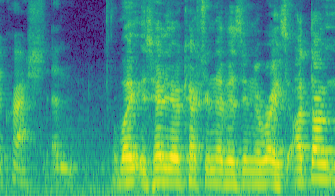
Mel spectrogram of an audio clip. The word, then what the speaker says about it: Castroneves: And she went, Castroneves. I was like, okay, are you sure? She went, yeah. I was like, okay. listen, I also read the name wrong. I thought it was Castro Nueves, like snow.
